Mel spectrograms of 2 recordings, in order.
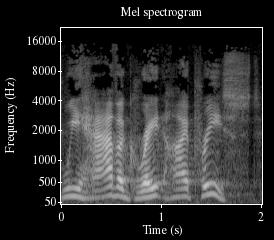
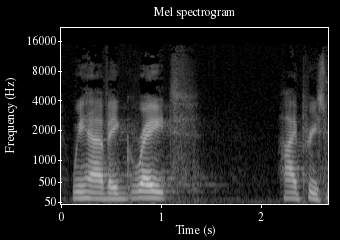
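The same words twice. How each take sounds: First: "We have a great high priest" slow, raised and louder; "We have a great high priest" proclaimed deliberately, word by word; emphatic repeat. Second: Said in the usual way. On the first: Real, not acted.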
